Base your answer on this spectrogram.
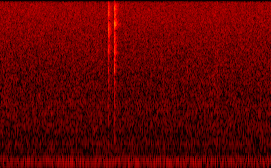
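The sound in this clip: Two quick, soft clicks of a computer mouse close together near the middle, standing out briefly against a faint, steady hiss.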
